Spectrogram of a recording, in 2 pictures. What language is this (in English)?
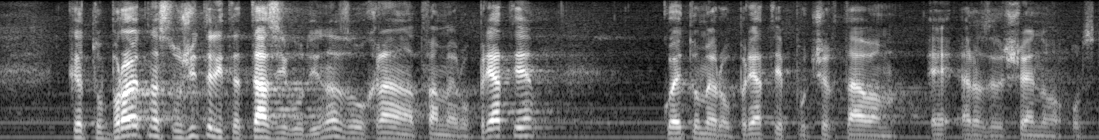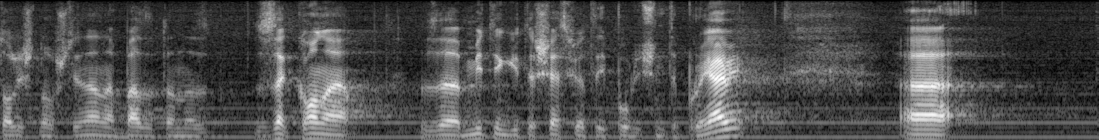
Bulgarian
